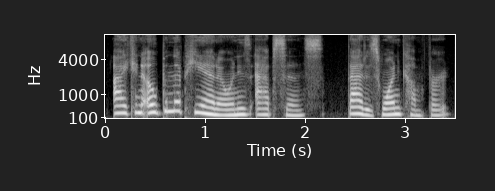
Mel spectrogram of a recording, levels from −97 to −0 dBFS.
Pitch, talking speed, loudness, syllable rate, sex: 245 Hz, 190 wpm, -17 LUFS, 5.9 syllables/s, female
